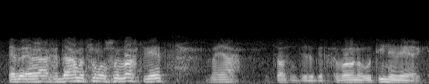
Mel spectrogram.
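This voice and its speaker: An actor playing a wry, cynical police detective in a radio drama, speaking colloquial in an offhand way. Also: male voice, mid-range voice, expressive, quick pace, natural voice. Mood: wry, persuasive. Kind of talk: Dutch radio drama dialogue. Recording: dull, hissy old radio recording.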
